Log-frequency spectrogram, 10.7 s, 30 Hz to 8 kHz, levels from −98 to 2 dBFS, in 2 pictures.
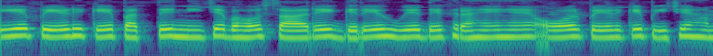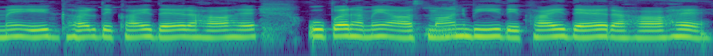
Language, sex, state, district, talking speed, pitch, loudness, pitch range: Hindi, female, Chhattisgarh, Sukma, 175 wpm, 210 Hz, -17 LUFS, 200-215 Hz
